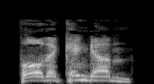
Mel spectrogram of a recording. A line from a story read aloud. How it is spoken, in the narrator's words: they roared in response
